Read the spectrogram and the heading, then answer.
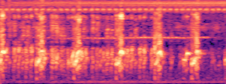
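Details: Short burst from a female white-breasted waterhen: several croaking notes spaced about half a second apart, with softer chatter between them.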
